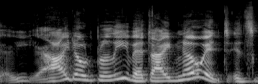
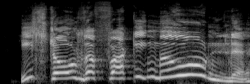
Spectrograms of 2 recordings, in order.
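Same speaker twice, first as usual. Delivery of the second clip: wild, crazy, pitched-up wizard voice, moon drawn out; 7 semitones higher than usual. Playing the defense in a group scene, crazy wizard voice. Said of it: "I could do my crazy wizard voice".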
